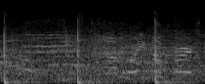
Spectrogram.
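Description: A basketball bounced three times on a hardwood court, about three-quarters of a second apart: a player's dribbling routine at the free-throw line. Faint voices carry in the arena behind it.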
